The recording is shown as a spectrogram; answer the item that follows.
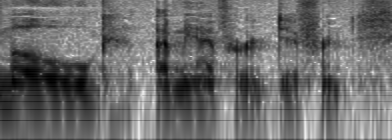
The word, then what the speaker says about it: Moog: said I don't know what a moo is and which is the wrong pronunciation Moog I mean I've heard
